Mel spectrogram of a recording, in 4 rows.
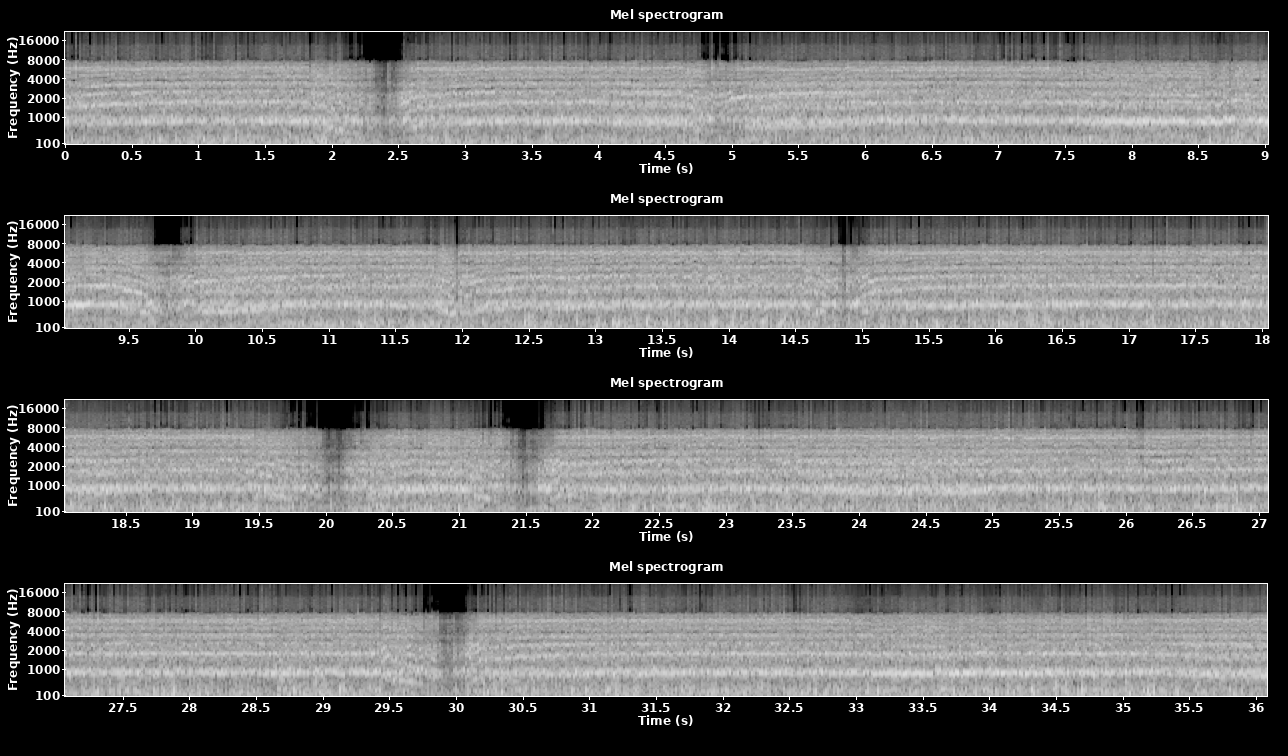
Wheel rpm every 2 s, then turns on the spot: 180, 140, 170, 230, 180, 170, 210, 190, 230, 180, 90, 190, 220, 230, 190, 180, 230, 230.
none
